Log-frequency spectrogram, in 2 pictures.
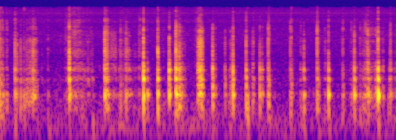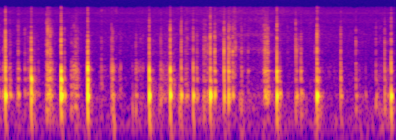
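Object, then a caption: Cloth-covered hardcover book. A fingertip or nail taps and scratches across the embossed foil lettering on a blue cloth-covered hardcover book. The result is a quick, irregular run of short, dry taps with a soft mid-range knock, almost no ring, and faint scratchy rasps between them.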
